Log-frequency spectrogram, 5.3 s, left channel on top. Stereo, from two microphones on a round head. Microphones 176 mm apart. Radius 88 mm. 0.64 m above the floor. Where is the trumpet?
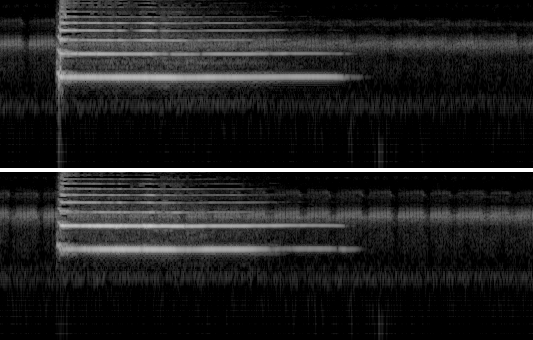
40° left (ahead or behind), 1.4 m.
